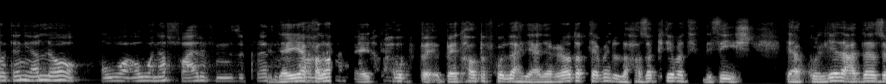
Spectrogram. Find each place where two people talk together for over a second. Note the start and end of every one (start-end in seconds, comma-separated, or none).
2.7-4.0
